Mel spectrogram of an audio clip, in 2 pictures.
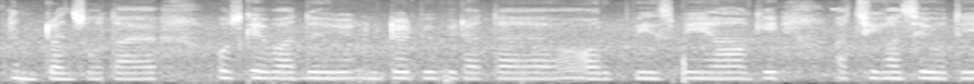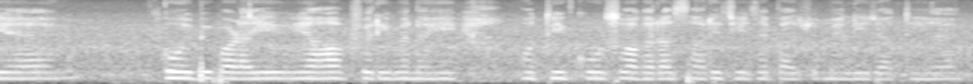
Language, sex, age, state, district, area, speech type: Urdu, female, 30-45, Uttar Pradesh, Aligarh, rural, spontaneous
